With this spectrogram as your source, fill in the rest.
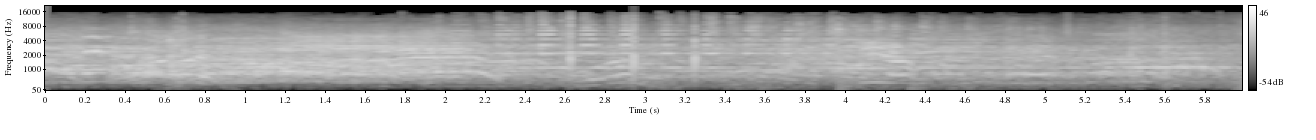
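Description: A crowd of spectators cheers and shouts loudly in an echoing rink.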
